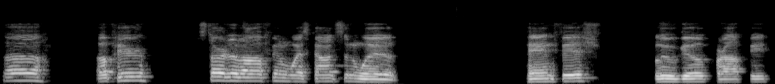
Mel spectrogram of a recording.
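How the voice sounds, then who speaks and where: A man's voice: a little high, little pitch movement, takes it slowly, long pauses. A man from Hawaii, a guest on a chat show, talking in a laid-back, plain-spoken way with short answers. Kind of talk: casual interview chat. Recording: dull lo-fi audio.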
